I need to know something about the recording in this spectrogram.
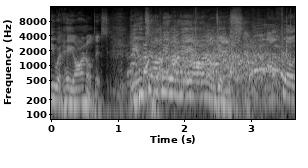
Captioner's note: crowd laughs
